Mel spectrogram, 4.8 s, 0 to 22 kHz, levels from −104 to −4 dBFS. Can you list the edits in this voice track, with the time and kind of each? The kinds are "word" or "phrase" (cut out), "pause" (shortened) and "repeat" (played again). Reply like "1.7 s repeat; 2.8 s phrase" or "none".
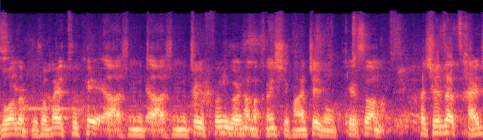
1.4 s repeat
